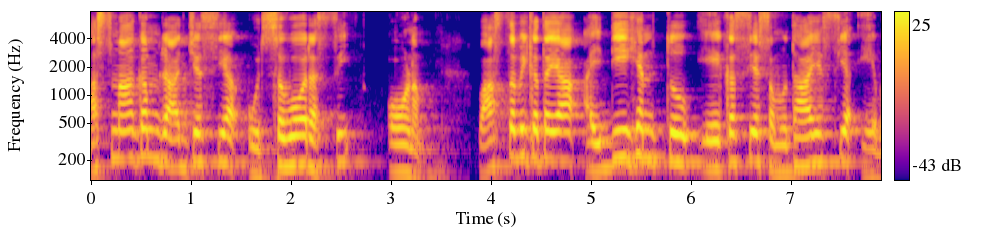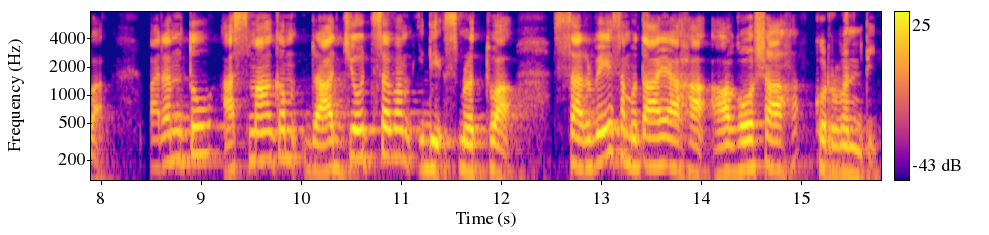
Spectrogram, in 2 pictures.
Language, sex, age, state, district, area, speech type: Sanskrit, male, 18-30, Kerala, Kottayam, urban, spontaneous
